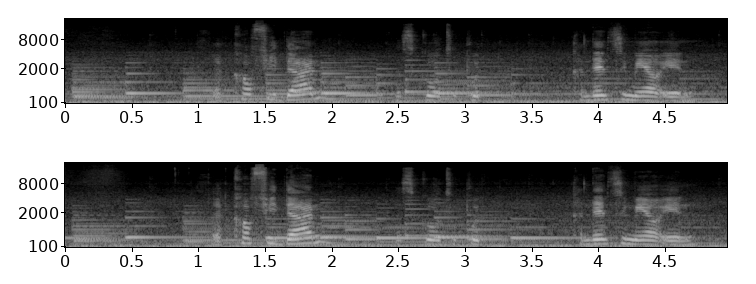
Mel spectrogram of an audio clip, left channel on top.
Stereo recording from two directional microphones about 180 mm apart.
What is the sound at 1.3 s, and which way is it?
Speech, 40° right (ahead or behind).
